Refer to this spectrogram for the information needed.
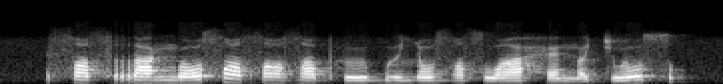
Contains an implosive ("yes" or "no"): yes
